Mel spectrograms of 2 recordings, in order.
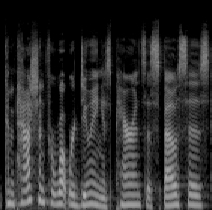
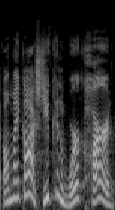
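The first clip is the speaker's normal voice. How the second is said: surprised realization; 6 semitones higher, 4 dB louder than usual. Retold or imitated. Sudden realization, retold.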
